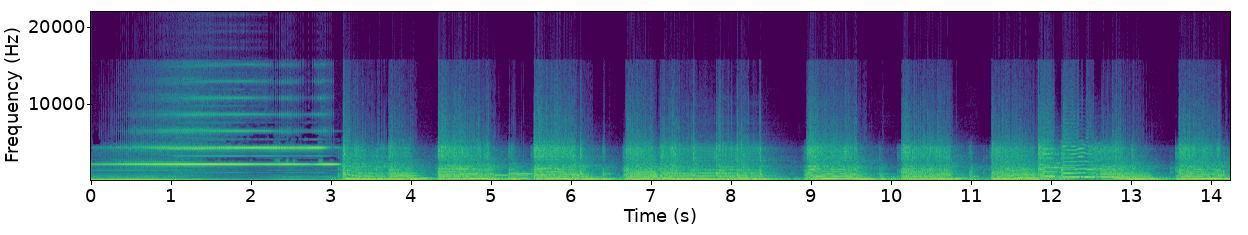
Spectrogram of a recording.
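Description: Amplified guitar through a stage amp. A steady held tone over a low hum rings for about three seconds, then loud chords are struck roughly once a second, with a bent, wavering passage near the end.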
